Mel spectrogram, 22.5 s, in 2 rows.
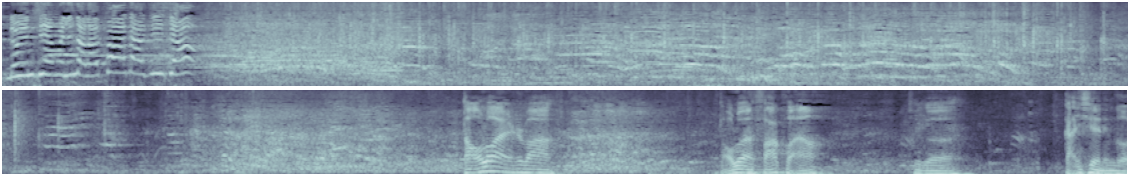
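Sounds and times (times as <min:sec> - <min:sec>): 
speech: 0:00.3 - 0:01.2, 0:15.9 - 0:16.9, 0:18.5 - 0:19.5, 0:20.4 - 0:20.9, 0:21.9 - 0:22.5
audience applause at a comedy show: 0:01.4 - 0:15.8
voices chattering: 0:04.0 - 0:22.2
laughter: 0:12.1 - 0:21.8.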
